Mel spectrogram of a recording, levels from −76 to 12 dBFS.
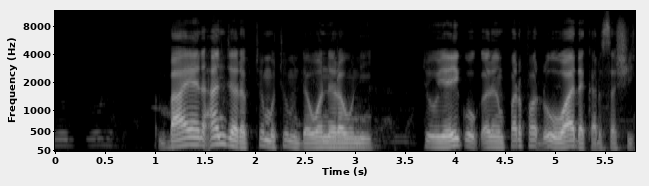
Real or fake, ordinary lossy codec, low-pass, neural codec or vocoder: real; none; none; none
